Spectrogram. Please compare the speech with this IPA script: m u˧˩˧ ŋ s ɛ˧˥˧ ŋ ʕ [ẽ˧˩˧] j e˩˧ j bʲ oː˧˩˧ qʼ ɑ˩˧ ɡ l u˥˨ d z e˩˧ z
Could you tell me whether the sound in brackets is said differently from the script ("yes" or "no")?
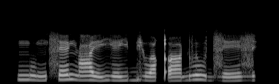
yes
